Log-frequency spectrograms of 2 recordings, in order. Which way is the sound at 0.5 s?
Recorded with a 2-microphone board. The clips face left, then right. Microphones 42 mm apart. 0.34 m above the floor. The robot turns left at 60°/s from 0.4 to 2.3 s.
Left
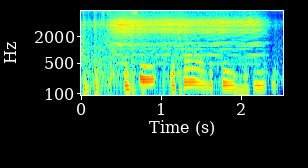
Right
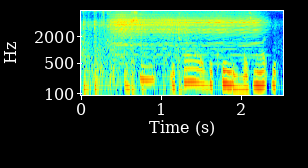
45° left.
